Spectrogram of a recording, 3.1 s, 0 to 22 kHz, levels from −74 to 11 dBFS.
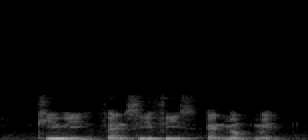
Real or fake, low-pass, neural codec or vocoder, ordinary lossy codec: real; 7.2 kHz; none; none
